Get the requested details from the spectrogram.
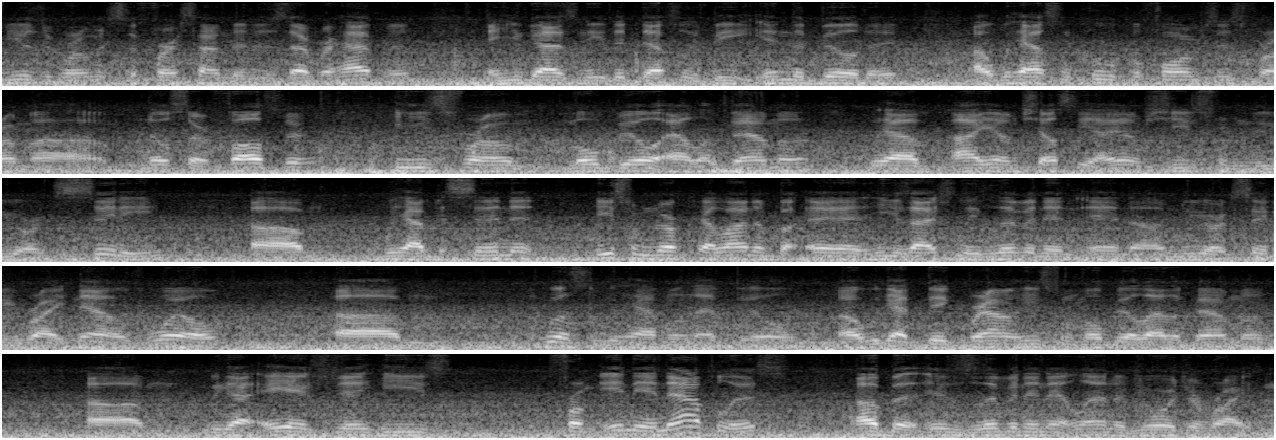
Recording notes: We recorded this one while sitting in rush hour traffic.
